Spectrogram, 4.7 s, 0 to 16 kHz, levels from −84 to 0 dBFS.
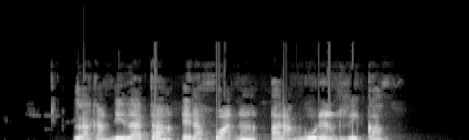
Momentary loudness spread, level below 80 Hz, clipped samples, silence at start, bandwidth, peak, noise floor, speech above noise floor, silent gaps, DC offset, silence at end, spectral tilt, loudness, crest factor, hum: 7 LU; -48 dBFS; under 0.1%; 0.75 s; 10.5 kHz; 0 dBFS; -74 dBFS; 61 dB; none; under 0.1%; 0.8 s; -6 dB/octave; -13 LUFS; 14 dB; none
